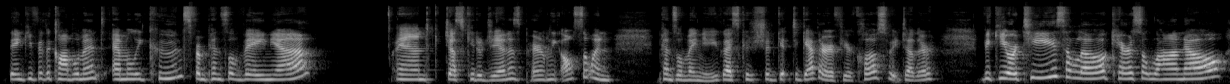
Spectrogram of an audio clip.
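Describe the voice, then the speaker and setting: A woman's voice: on the high side, bright, forceful tone. A woman hosting a casual livestream from home, chatting with viewers and greeting them by name in a bubbly, rambling way. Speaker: livestream host. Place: home kitchen.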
